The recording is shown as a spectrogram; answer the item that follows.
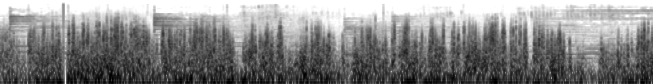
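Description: Wind buffeting the microphone with a steady low rumble, and irregular crunching steps on a gravel path.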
